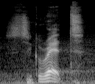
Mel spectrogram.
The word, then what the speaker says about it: cigarette: But when we add the suffix et to create cigarette, the straight moves to the second syllable, which is cigarette.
